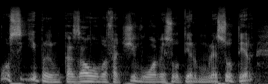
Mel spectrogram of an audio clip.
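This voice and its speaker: A man speaks with vocal fry on a very clean recording with a silent background. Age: 60s. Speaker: fertility doctor and scientist. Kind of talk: interview.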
